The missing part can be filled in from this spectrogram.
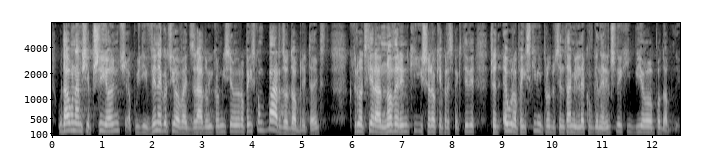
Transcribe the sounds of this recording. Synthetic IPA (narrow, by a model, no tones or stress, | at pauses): ud̪awɔnamɕɛpʂɘjɔɲt͡ɕapuʑɲejvɘnɛɡɔt̪sʲjɔvad͡ʑzɾad̪ɔ̃w̃ikɔmʲisʲjɔ̃w̃ɛwɾɔpɛjskɔ̃w̃baɾd̪zɔd̪ɔbɾɘt̪ɛkst̪kt̪uɾɘɔt̪fʲjɛɾanɔvɛɾɘŋkʲiːʂɛɾɔkʲɛpɛɾspɛkt̪ɘvɘpʂɛd̪ɛwɾɔpɛjskʲimʲipɾɔd̪ut̪sɛnt̪amʲilɛkuvɡɛnɛɾɘt͡ʂnɘxibʲjɔpɔd̪ɔbnɨx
